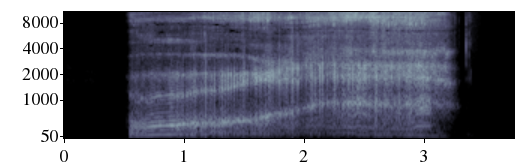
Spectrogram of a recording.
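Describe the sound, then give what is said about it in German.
A voice makes a loud, guttural, growling grunt-speech like a monster, one continuous gravelly utterance lasting almost three seconds with a slowly rising pitch, alone before cutting off. “Da tauchte das Monster sogleich aus den Fluten auf und sprach”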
